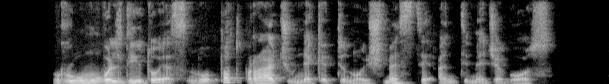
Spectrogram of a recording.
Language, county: Lithuanian, Kaunas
